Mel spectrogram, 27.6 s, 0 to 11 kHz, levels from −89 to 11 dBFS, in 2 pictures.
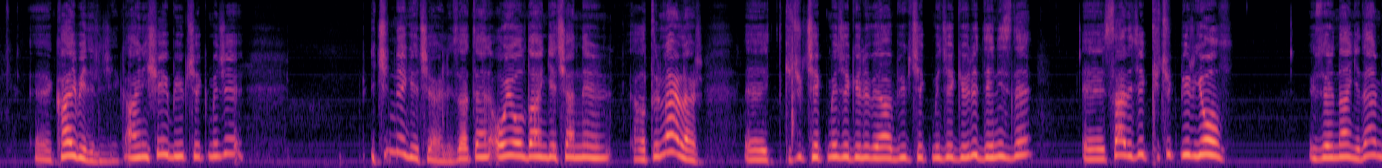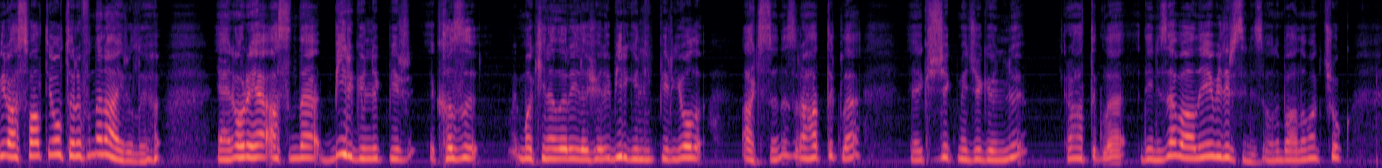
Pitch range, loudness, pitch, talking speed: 185-240 Hz, -23 LUFS, 215 Hz, 130 wpm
